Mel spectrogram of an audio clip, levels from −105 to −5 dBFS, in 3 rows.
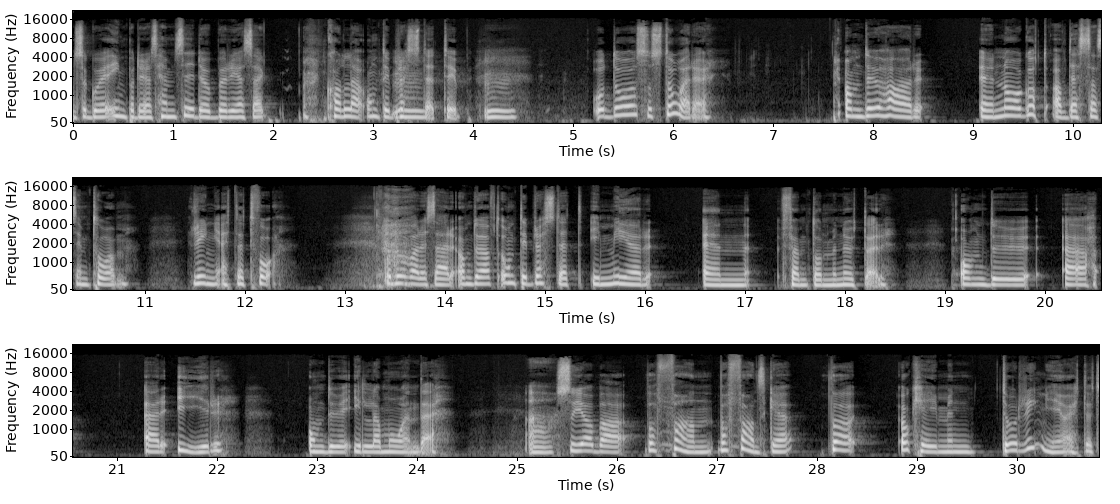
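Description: From 15.74 s, right after "ont i bröstet i", to the end, the speech runs at about 0.92 times speed and drops about 1.5 semitones, which fits 48 kHz audio played back at 44.1 kHz: a wrong sample rate. Unlike pitch shifting or time-stretching, tempo and pitch sag together.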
